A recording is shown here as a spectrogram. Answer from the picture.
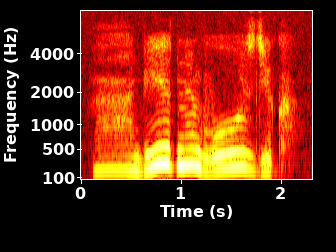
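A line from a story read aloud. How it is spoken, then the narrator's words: Sighing. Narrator (Russian): вздохнул он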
